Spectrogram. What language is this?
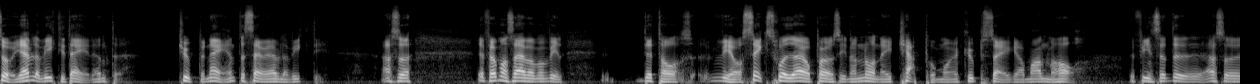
Swedish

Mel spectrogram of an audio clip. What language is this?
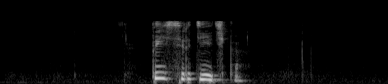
Russian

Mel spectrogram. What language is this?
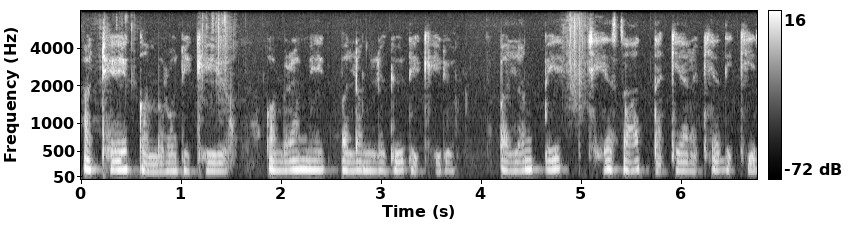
Rajasthani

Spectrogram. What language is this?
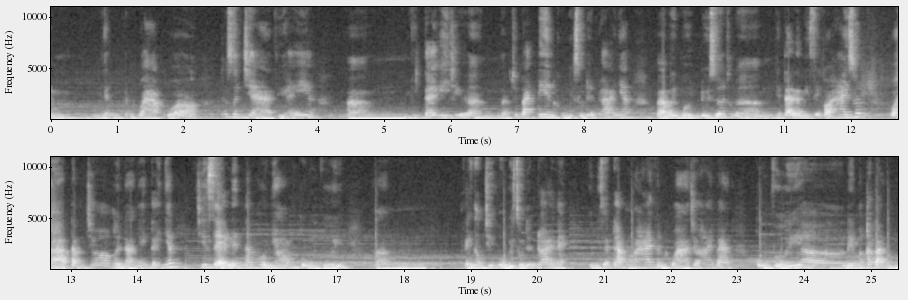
Vietnamese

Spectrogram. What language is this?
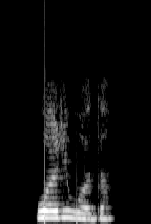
Adyghe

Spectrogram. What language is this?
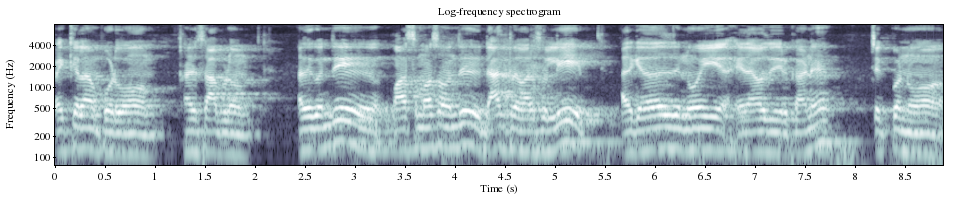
Tamil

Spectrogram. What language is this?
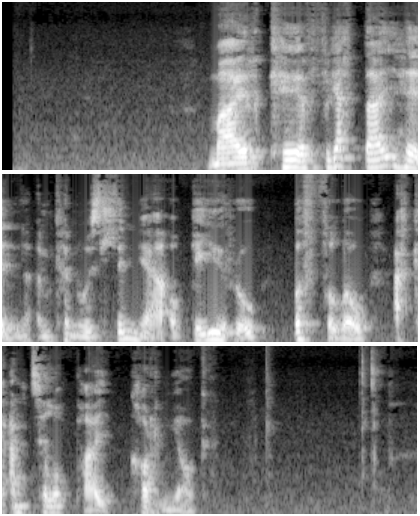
Welsh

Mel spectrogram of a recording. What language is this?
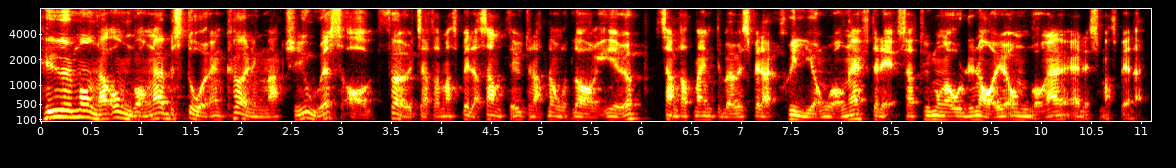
Swedish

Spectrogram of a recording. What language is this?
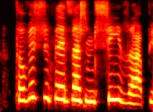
Icelandic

